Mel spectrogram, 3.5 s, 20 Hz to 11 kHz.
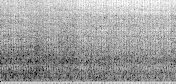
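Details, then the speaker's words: GMC with a 6.0 V8 warming up after a cold start: a light, fast rattle like a fan hitting something over the idle, from the faulty electronic throttle body, which is setting throttle position correlation codes. "almost sounds like a fan hitting something but it's not that's in the throttle body itself"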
